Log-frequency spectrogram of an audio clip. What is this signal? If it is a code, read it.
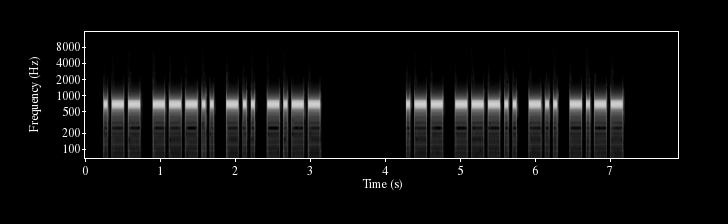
Morse code, heard as a keyed tone, about 22 wpm, 700 Hz. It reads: W8DY W8DY
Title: USA Call Signs - 4 Characters - Repeated 2x - 22wpm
